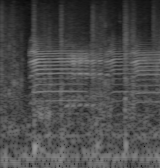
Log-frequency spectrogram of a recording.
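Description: Minecraft sheep bleating in a snowy winter world, a single drawn-out wavering bleat rising from quiet ambient background and holding for over a second before trailing off.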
